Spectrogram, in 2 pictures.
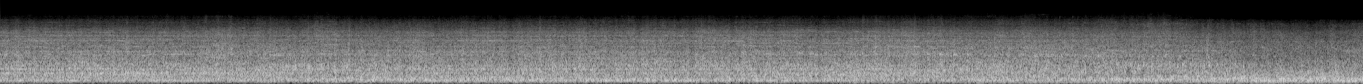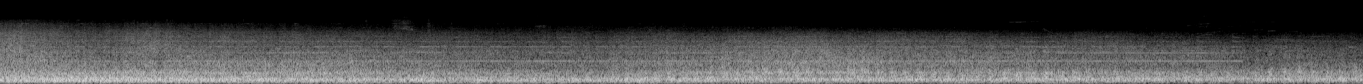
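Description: Freight train's mixed cars (tank cars, flatcars, boxcars) rolling past on the rails with a steady wheel-and-rail rumble. The end of the train passes about halfway through, and the sound then fades as the train moves away.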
